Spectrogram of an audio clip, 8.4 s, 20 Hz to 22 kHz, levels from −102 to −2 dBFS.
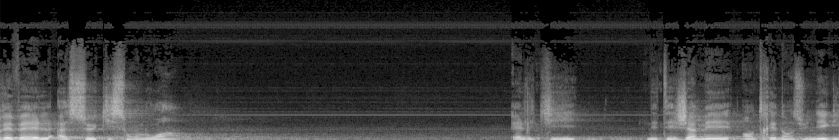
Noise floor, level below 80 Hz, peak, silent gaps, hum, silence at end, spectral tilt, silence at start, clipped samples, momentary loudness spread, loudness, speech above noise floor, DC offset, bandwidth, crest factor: -55 dBFS; -60 dBFS; -4 dBFS; none; none; 0 s; -5.5 dB/octave; 0 s; under 0.1%; 24 LU; -24 LUFS; 33 dB; under 0.1%; 14.5 kHz; 20 dB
